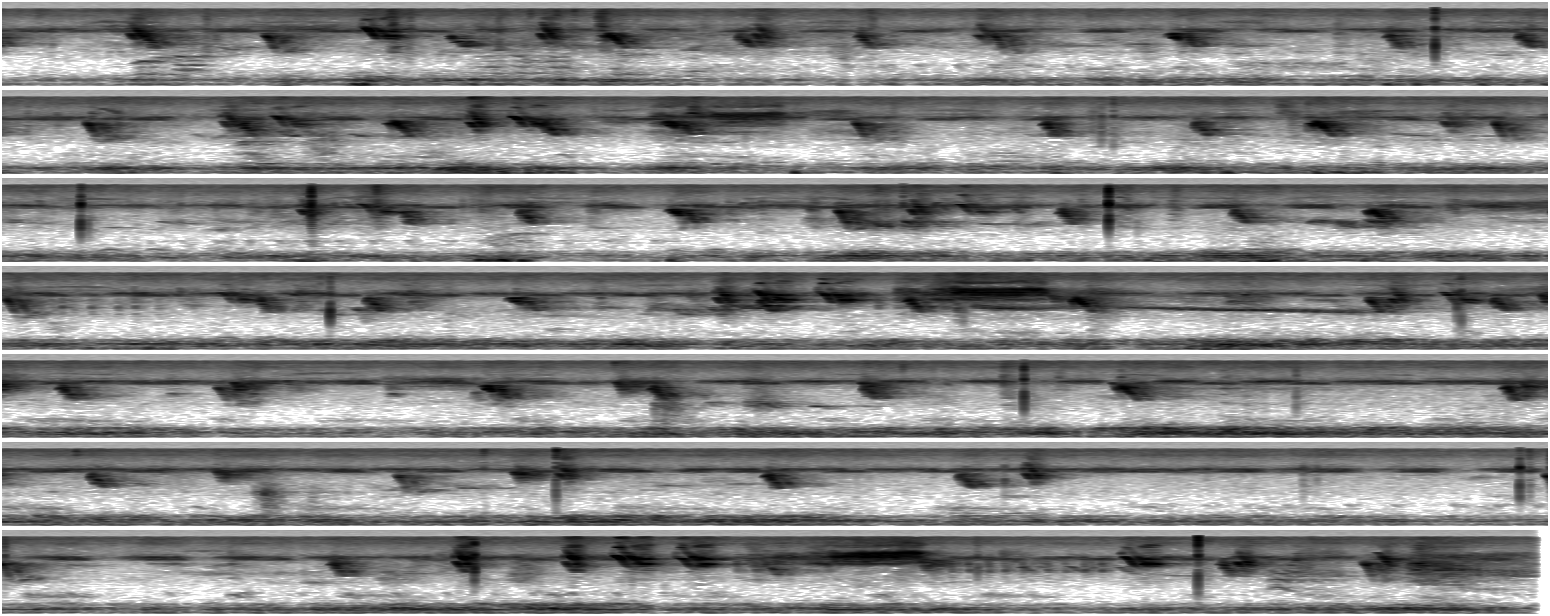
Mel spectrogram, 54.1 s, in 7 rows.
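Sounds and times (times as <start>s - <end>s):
small birds chirping: 0.0s - 16.2s, 16.8s - 32.3s, 48.0s - 54.0s.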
